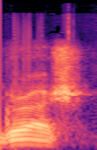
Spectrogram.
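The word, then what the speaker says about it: Grusch: We always hear other people, pronouncing it. When he testified, he announced his name under oath, and he said Grush.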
